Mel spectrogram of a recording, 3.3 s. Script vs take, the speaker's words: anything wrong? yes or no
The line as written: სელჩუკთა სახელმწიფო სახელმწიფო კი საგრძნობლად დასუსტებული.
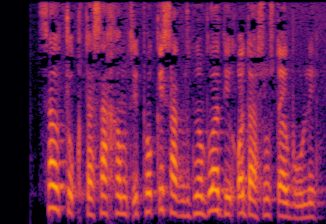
yes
